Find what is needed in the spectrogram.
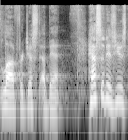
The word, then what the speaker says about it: hesed: The Hebrew word here is in this verse is hesed. That's how it's pronounced, hesed.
